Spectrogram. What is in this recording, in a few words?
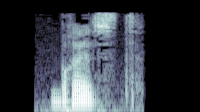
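"Brest", French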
